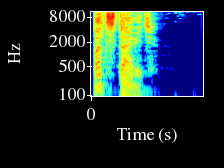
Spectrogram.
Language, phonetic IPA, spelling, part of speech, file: Russian, [pɐt͡sˈstavʲɪtʲ], подставить, verb, Ru-подставить.ogg
- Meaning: 1. to place 2. to hold up to, to offer to, to make accessible to (by bringing or turning something) 3. to substitute 4. to expose, to leave vulnerable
